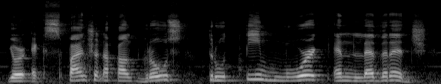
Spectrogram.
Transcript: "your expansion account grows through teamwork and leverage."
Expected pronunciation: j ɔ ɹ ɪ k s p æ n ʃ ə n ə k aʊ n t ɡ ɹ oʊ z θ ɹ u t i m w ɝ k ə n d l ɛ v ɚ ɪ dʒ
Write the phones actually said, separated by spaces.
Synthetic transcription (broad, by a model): j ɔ ɹ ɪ k s p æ n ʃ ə n ə k aʊ n t ɡ ɹ oʊ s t ɹ u t i m w ɝ k ə n d l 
